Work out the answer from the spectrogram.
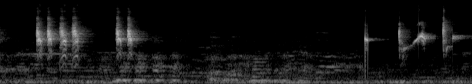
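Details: White-rumped shama singing: a burst of rapid rattling notes, then loud clear whistled notes, some sliding, with a person speaking faintly and low background noise.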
